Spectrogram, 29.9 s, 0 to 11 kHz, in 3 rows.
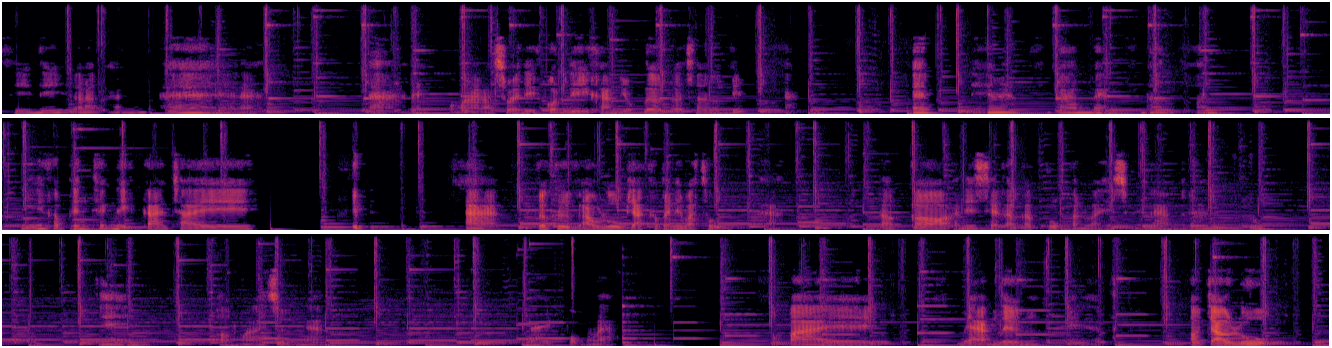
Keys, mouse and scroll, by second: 6.3 click, 7.5 ctrl+middle click, 7.5-8.0 ctrl+scroll down 1, 8.7 ctrl+middle click, 8.7 ctrl+scroll up 1, 9.5-10.9 drag, 19.1 click, 20.5-21.5 drag, 21.8-22.4 middle drag, 22.9 ctrl+middle click, 23.5 click, 24.5 middle click, 25.2 middle click, 25.9 middle click, 26.5 middle click, 27.4 ctrl+scroll up 1, 27.9 middle click, 29.0 ctrl+middle click, 29.5 middle click.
